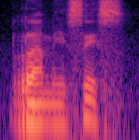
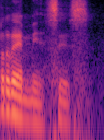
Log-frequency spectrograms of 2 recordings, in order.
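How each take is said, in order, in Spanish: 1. La primera vocal es un sonido 'a'. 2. La primera vocal es un sonido 'e'. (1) "La primera jornada es Ramesés" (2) "no Remesés"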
